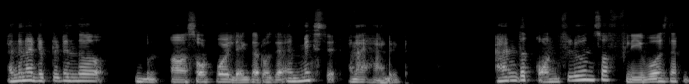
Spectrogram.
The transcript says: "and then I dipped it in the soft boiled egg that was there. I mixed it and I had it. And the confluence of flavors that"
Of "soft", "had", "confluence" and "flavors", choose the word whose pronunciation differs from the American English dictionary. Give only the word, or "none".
soft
